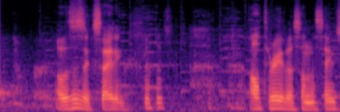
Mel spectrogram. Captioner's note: chuckles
